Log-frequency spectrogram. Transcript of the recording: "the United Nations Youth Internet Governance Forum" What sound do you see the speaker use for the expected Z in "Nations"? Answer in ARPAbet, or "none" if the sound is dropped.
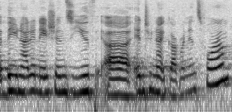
Z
